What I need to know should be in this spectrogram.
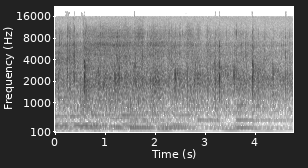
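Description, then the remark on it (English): A church audience claps for Jesus steadily and densely throughout, a loud wash of many hands, with sustained low keyboard or organ notes droning underneath. “You didn't clap for Jesus well.”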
